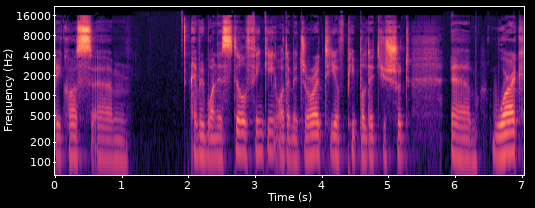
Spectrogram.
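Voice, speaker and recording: The pace here is fairly slow. It's delivered in a German accent. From Germany. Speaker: podcast host, preacher. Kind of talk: sermon-style teaching. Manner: halting, many fillers.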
